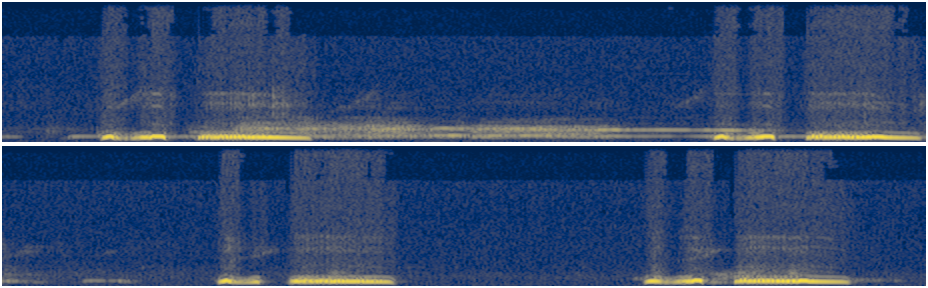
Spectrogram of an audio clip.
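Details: Spotted dove used as a lure bird, with a local-style voice, cooing steadily to provoke a wild dove: four phrases, each a short double hoot then a drawn-out falling coo, with a faint thin whistled tone behind early on.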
